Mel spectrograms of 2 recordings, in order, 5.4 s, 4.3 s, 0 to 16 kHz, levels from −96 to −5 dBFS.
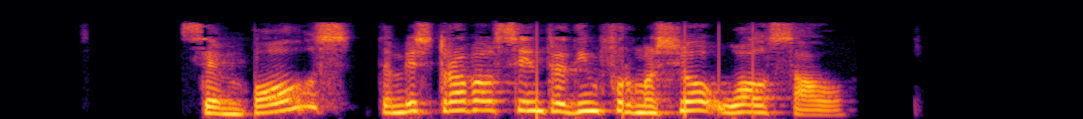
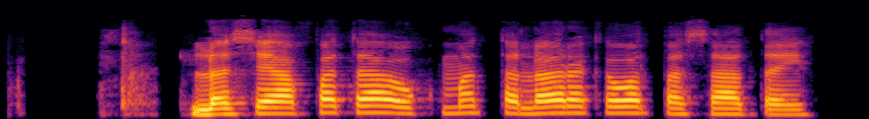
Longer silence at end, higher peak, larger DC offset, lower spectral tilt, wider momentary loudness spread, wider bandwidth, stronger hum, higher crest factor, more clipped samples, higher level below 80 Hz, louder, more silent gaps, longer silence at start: first, 1.2 s vs 0.3 s; about the same, -2 dBFS vs 0 dBFS; neither; second, -5.5 dB/octave vs -7 dB/octave; about the same, 8 LU vs 9 LU; first, 8 kHz vs 7 kHz; neither; about the same, 14 dB vs 18 dB; neither; first, -54 dBFS vs -70 dBFS; about the same, -16 LUFS vs -17 LUFS; second, 1.85-1.89 s vs 0.81-0.90 s, 2.44-2.50 s, 3.27-3.32 s; first, 0.9 s vs 0.6 s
